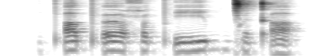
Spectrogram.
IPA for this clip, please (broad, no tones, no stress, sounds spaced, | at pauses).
pʼ a pʼ œː ħ œ pʼ iː b ɡ͡ǀ ɛ kʼ a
